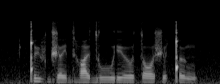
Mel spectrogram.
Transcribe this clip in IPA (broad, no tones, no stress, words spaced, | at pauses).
ǃyvd͡ʒœɪ̯dʱɑə̯ duː ɾʲɵːʊ̯tɔː ʃøǃɵŋ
